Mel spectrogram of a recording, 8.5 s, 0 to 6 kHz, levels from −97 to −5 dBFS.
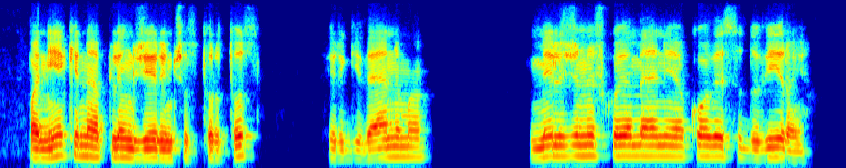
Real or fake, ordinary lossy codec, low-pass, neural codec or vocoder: real; Opus, 32 kbps; 5.4 kHz; none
